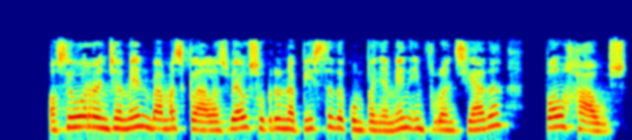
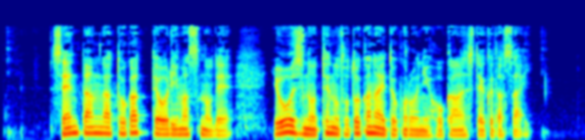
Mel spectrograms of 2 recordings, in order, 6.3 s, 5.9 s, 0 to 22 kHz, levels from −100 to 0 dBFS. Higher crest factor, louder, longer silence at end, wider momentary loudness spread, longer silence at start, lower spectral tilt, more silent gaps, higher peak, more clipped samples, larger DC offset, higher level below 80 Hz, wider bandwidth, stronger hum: second, 12 dB vs 18 dB; first, -13 LUFS vs -21 LUFS; second, 0.1 s vs 0.55 s; second, 6 LU vs 11 LU; about the same, 0.5 s vs 0.55 s; second, -3.5 dB/octave vs -6.5 dB/octave; first, 5.30-5.47 s vs none; about the same, -2 dBFS vs -4 dBFS; neither; neither; second, -58 dBFS vs -50 dBFS; second, 8.2 kHz vs 11.5 kHz; neither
